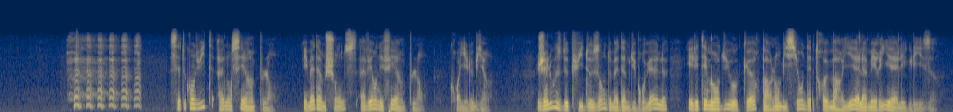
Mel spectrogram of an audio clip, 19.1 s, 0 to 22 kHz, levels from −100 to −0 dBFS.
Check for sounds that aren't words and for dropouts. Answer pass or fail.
fail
